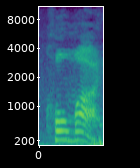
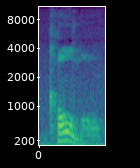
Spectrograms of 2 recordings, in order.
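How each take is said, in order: First: Cuomo said louder and higher, like kʰoʊmɑ; Cuomo as coma. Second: Said in the usual way. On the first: Shown as a demonstration. Punning on the governor's name, Cuomo as coma. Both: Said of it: "as in he's in a constant coma".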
